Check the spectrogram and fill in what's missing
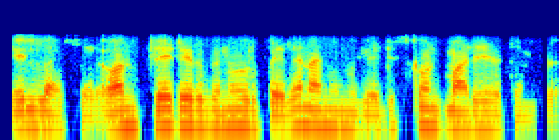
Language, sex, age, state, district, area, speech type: Kannada, male, 18-30, Karnataka, Gadag, rural, conversation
